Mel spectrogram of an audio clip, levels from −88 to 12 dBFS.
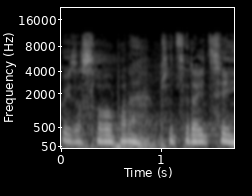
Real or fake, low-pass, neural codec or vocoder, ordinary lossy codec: real; 14.4 kHz; none; MP3, 48 kbps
